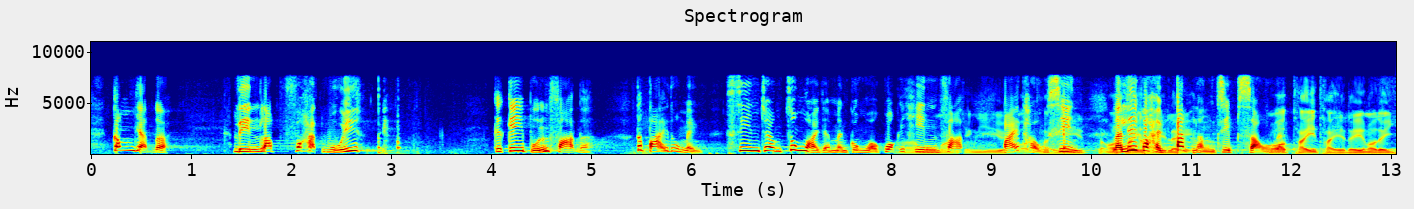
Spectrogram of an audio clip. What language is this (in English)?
Cantonese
